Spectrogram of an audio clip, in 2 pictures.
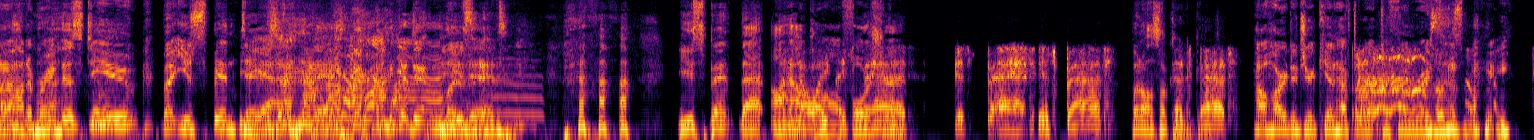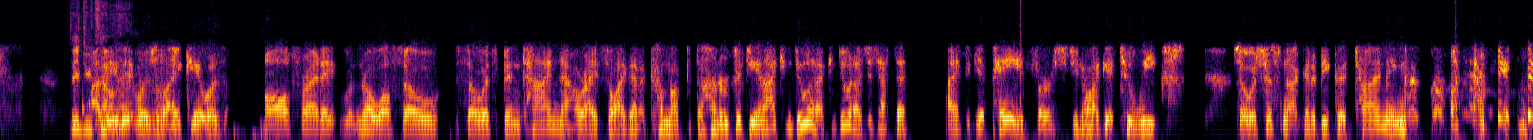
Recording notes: The man on the phone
